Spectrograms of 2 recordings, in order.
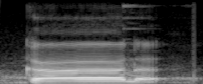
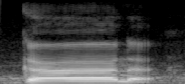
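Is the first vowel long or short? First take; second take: long; long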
